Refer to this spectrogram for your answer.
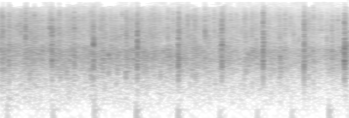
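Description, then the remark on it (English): A small group claps steadily, with a dense patter of hand claps and a few sharper, louder claps standing out at irregular moments. No one speaks over it. “Let's clap for that.”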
